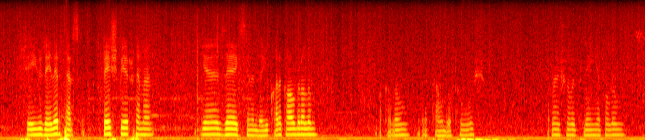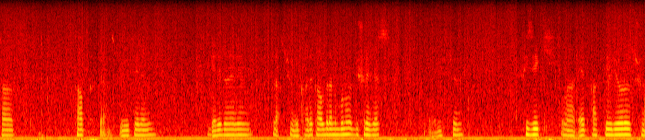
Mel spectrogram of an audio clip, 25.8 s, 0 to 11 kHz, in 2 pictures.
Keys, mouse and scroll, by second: 1.9 KP_5, 2.0 KP_1, 4.0 g, 7.1-8.3 scroll up 1, 8.3-9.3 scroll up 1, 9.3-9.8 scroll up 1, 9.8-13.9 middle drag, 11.1 shift+a, 13.0 Tab, 13.9 scroll up 1, 13.9 s, 14.0-15.3 scroll down 1, 15.3-15.6 scroll down 1, 15.6 Tab, 15.7-16.9 scroll up 1, 16.9-19.2 middle drag, 17.9-20.7 right drag, 18.8-20.7 drag, 20.8-22.6 middle drag, 22.6-23.2 scroll down 1, 23.4-25.8 drag.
